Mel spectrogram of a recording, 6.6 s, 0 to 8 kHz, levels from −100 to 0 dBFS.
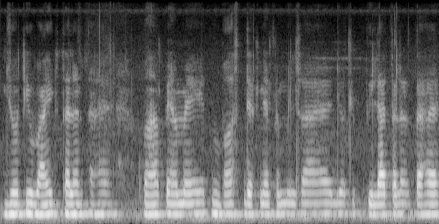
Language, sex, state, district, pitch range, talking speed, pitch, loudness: Hindi, male, Chandigarh, Chandigarh, 135-140 Hz, 180 wpm, 140 Hz, -16 LUFS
